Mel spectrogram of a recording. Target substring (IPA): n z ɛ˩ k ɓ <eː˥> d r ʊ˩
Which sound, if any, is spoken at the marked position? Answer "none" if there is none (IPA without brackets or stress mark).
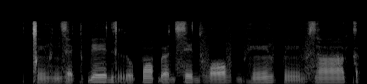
eː˥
